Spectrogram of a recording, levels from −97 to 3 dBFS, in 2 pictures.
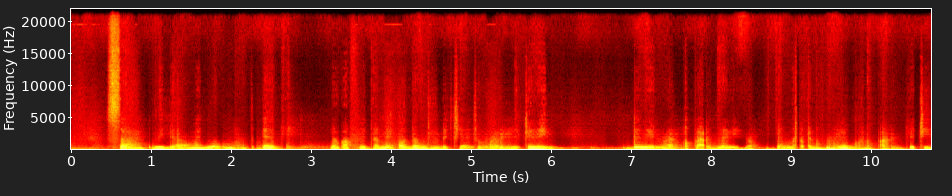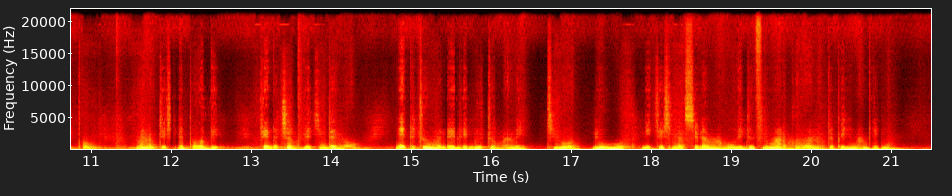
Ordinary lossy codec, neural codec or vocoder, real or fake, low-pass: none; codec, 44.1 kHz, 0.9 kbps, DAC; fake; none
